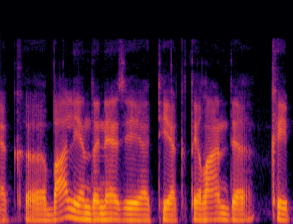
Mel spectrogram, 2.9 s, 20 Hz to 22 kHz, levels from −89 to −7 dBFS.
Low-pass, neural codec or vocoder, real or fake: 10.8 kHz; none; real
